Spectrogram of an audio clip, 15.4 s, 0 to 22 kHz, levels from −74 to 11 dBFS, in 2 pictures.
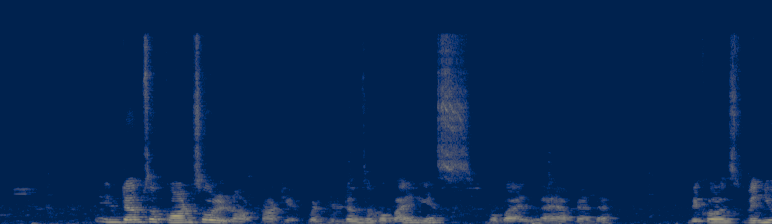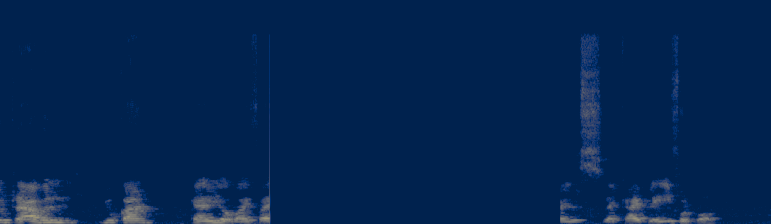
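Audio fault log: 10.41–13.32 s, audio dropout to silence: the speech cuts to dead silence with no room tone for 2.91 s, resuming at "like I", likely from an input lost while silence kept recording.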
